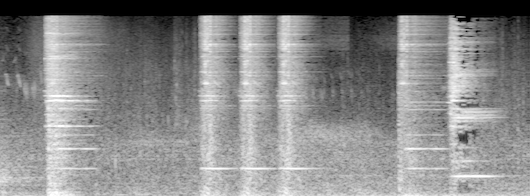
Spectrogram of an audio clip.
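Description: Bright chiming game alerts ring out in short bursts.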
